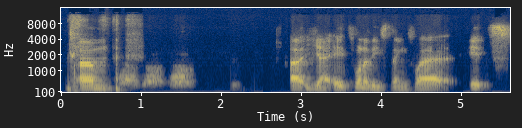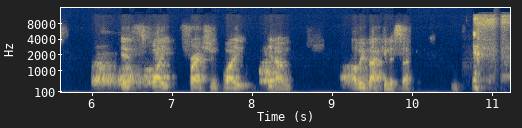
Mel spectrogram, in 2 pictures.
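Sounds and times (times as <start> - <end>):
speech: 0.1 - 1.1, 2.9 - 8.6, 9.2 - 11.2
dog woofing in the background: 0.7 - 1.7, 6.0 - 7.0, 8.1 - 8.5.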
